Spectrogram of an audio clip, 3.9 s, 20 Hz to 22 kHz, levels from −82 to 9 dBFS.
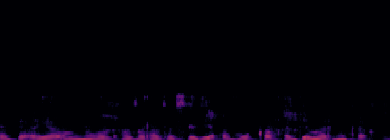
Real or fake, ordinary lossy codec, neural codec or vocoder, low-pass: fake; none; codec, 24 kHz, 6 kbps, HILCodec; 7.2 kHz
